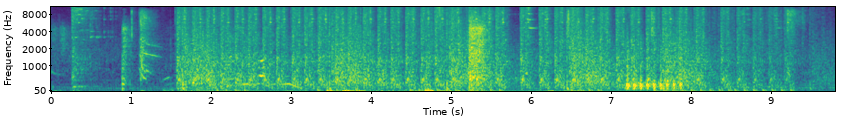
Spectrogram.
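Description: Loud, sustained machine gun fire rattles off in a rapid, continuous stream of shots after a few scattered opening bangs, with no talking, just the dense clatter filling the whole stretch.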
